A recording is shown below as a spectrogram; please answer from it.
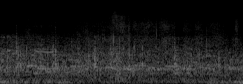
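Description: Distant shouts and calls of lacrosse players across an open field, faint over a steady outdoor hiss.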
